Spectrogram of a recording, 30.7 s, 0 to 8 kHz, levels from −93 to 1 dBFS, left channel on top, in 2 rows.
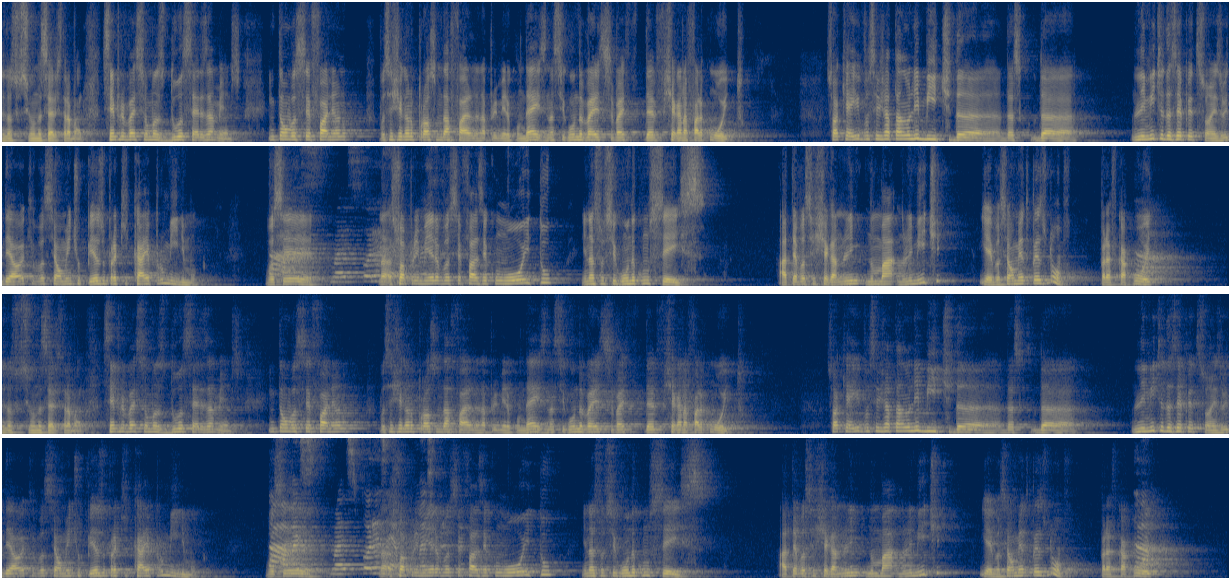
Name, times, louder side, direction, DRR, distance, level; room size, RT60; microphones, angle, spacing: voice 1, 0.0-2.9 3.3-4.3 4.7-9.1 10.3-13.4 14.1-17.8 18.6-19.2 20.1-22.2 22.6-24.1 25.1-27.1 27.6-28.6 29.1-29.7, left 3 dB, 75° left, 15 dB, 1.1 m, -27 dB
voice 2, 18.7-19.2 19.4-21.2 29.5-29.8, right 3 dB, 65° right, 3 dB, 5.4 m, -34 dB
25.0 x 16.5 x 7.8 m, 1.2 s
head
